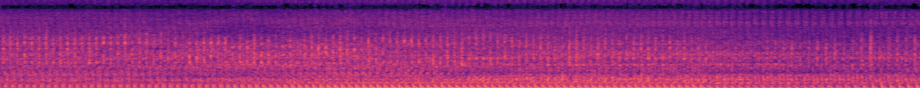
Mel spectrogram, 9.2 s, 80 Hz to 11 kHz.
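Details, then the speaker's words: Kubota L13G tractor built 1962–1967 (about 60 years old), single-cylinder vertical two-valve water-cooled diesel, idling after a morning glow-plug preheat: even regular thump, no misses or knocking; engine very healthy, no white smoke, perhaps minor oil drips. "ผมก็ไม่อยากเชื่อเหมือนกันครับว่ารถอายุ60ปีเครื่องยนต์จะดีขนาดนี้ครับดีจัดเลย"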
